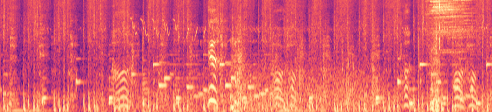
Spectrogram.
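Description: Hooves clip-clop steadily with a horse's whinny over background music and game sounds in The Legend of Zelda: Breath of the Wild, with a voice talking throughout.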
